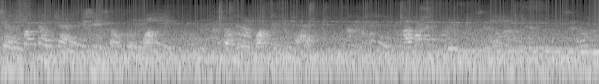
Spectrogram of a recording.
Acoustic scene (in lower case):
subway train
